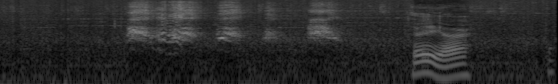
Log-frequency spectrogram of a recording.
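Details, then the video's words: Talkative crows making strange sounds: several harsh rasping calls in a loose series, followed by a loud wavering, voice-like sound with stacked bands, over low background noise. "Crows sure make strange sounds"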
